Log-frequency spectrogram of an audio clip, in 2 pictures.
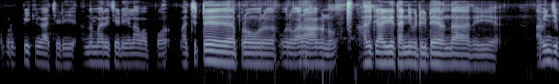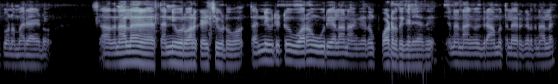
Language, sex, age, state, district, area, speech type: Tamil, male, 18-30, Tamil Nadu, Kallakurichi, rural, spontaneous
